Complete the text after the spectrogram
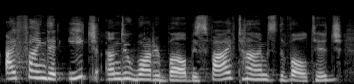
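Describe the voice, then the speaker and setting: A woman's voice: a little high, expressive, moderate pace, fairly bright tone. An actress playing a shy, observant female poet who reads letters and verse aloud for radio theatre with dry, precise wit. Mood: amused.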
